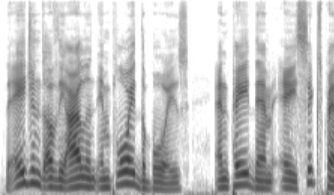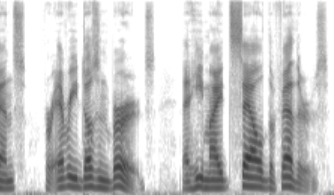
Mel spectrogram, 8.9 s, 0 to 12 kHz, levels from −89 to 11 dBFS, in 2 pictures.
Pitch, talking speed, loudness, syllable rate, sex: 145 Hz, 155 wpm, -19 LUFS, 4.1 syllables/s, male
